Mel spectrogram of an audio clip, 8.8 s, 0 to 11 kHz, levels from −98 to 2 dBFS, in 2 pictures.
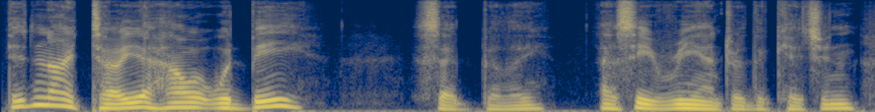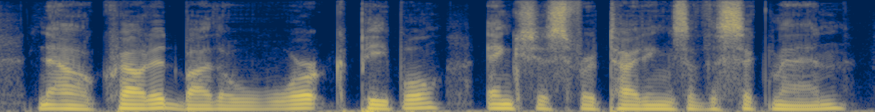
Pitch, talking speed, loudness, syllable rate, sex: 115 Hz, 185 wpm, -18 LUFS, 5.0 syllables/s, male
